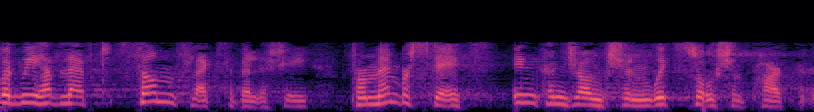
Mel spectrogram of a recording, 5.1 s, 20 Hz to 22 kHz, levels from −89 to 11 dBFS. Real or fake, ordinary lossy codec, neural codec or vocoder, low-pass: real; none; none; 5.4 kHz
